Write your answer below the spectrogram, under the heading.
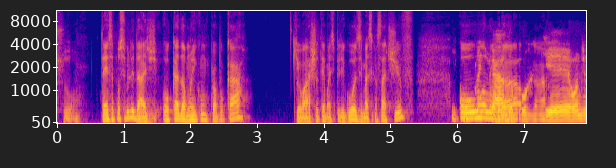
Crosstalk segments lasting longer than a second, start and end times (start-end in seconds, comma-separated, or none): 6.0-7.4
